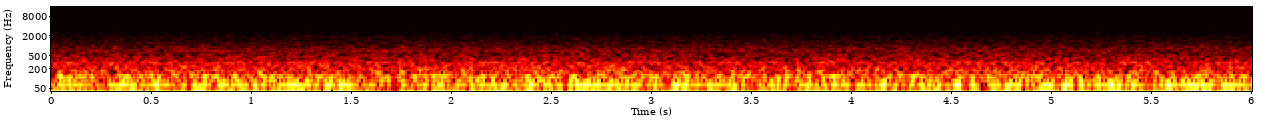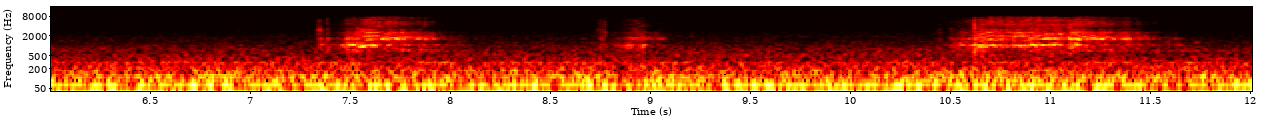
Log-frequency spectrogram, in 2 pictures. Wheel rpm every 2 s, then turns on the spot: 0, 0, 0, 10, 10, 40.
none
